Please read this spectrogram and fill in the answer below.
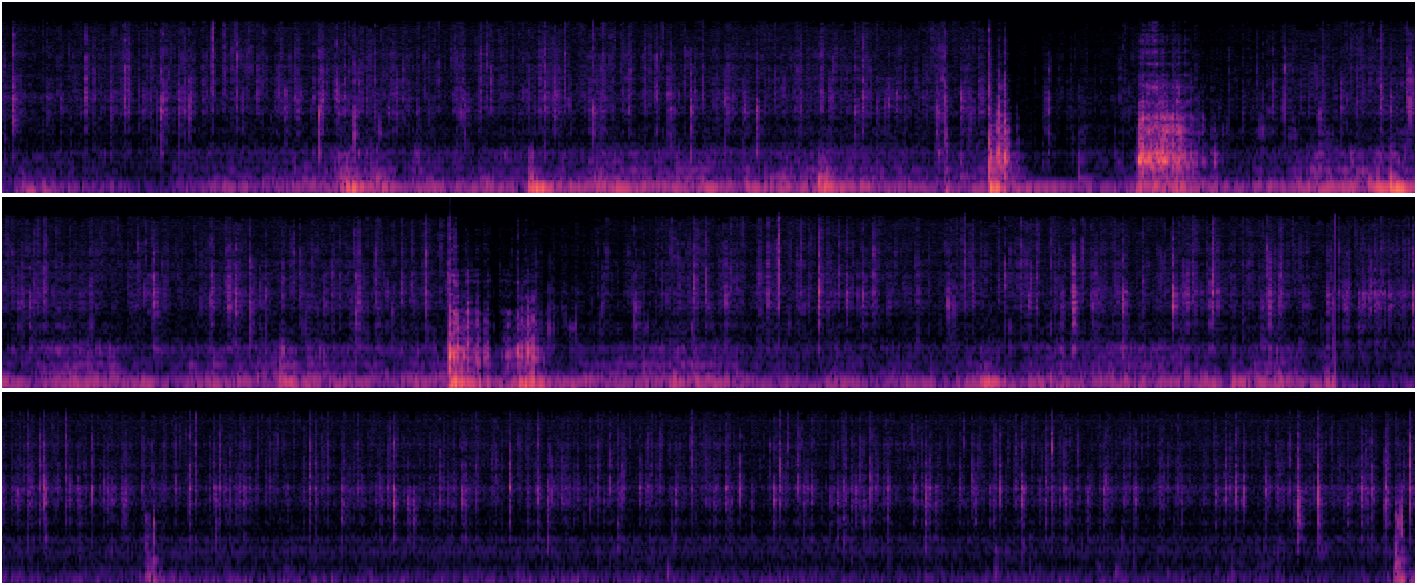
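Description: Underwater camera sound: an uneven low rumble of water moving around the housing, with scattered clicks and several louder knocks and thumps in the first half. About two-thirds of the way through it drops to a quieter hiss with faint, scattered clicks.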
